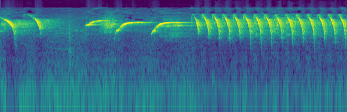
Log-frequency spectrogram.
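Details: A champion canary sings several swooping, curved whistles, rising then falling, before switching to an even, rapid series of short high notes repeated steadily.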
